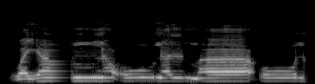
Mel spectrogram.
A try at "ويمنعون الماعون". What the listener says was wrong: Good, but be careful. Don't extend the sound of the meme here. We don't have غنة. Don't say ويمنعون الماعون. ويمنعون الماعون.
